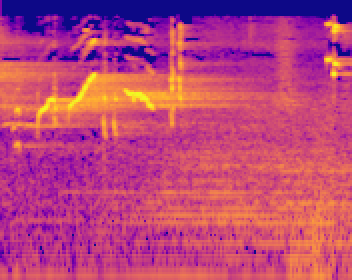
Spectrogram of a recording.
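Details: Oriental magpie-robin song played to prompt other magpie-robins to sing: clear whistled notes sliding up and down, one long rising whistle, brief high squeaky notes near the end.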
